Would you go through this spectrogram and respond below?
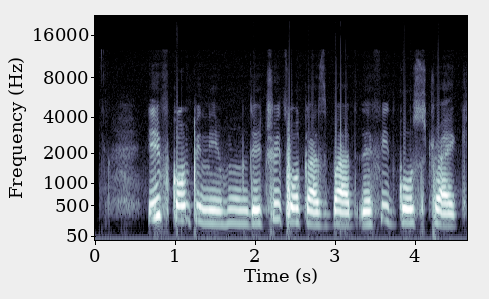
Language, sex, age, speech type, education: Nigerian Pidgin, female, 15-29, spontaneous, tertiary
